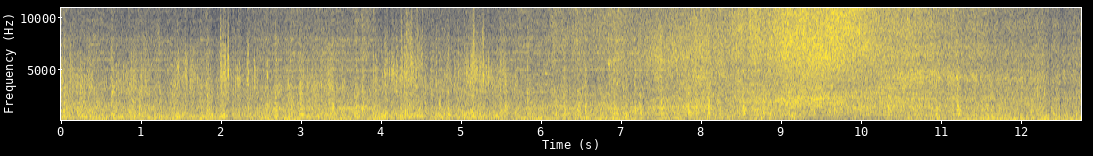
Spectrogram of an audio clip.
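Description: Steady wind buffeting the microphone over the rumble of a narrow-gauge pier railway train's carriages running past close by and then away. A high hiss swells and fades about nine seconds in.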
